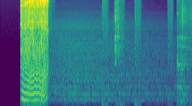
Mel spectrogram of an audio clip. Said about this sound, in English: Did you also hear a fart? No, we're gonna boost that in post though.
